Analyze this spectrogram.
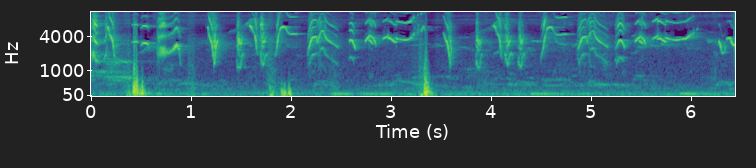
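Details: Oriental magpie-robin delivering a 'tarung ngobra' fighting song that serves as a lure to anger rival birds; quick varied whistles and slurred chirps, cut by several loud dull knocks, with a low background hum.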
